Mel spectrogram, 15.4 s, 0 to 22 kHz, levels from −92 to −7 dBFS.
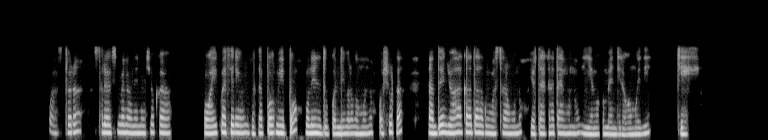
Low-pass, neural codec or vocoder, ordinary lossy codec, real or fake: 5.4 kHz; codec, 16 kHz in and 24 kHz out, 1 kbps, XY-Tokenizer; Opus, 24 kbps; fake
